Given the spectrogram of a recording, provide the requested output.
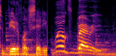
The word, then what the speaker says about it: Wilkes-Barre: it's a beautiful city wilkesbury is the correct pronunciation this guy just informed me for everybody out there I made a mistake the first time different outfit different answer now I know the correct pronunciation is wilkesbury now Wilkes bar wilkesbury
